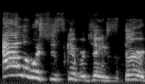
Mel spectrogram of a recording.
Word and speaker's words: Aloysius Skipper Jenkins III: You were so close. But the name is Aloysius Skipper Jenkins III. You have to say the whole thing like a Tribe Called Quest.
